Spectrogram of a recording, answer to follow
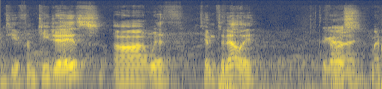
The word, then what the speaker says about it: Tim Tonelli: everybody, I'm coming to you from TJ's with Tim Tonelli. Hey guys. Am I pronouncing that right? Yeah, that is correct. Tim Tonelli.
